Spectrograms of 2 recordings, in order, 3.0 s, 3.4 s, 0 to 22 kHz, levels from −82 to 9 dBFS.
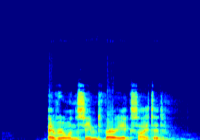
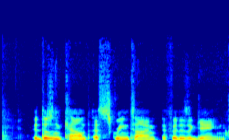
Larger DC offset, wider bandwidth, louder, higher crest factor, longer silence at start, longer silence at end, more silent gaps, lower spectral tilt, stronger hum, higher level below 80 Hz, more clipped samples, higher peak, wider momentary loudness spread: neither; second, 9 kHz vs 15.5 kHz; first, -14 LUFS vs -21 LUFS; about the same, 16 dB vs 20 dB; first, 0.7 s vs 0.05 s; first, 0.5 s vs 0 s; neither; second, -4 dB/octave vs -6.5 dB/octave; neither; about the same, -56 dBFS vs -56 dBFS; neither; about the same, 0 dBFS vs -2 dBFS; about the same, 10 LU vs 8 LU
